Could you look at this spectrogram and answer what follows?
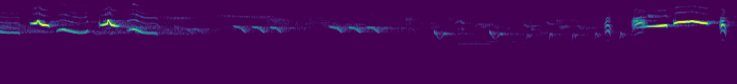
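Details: Master mimic Icterine warbler at Fysingen reserve near Stockholm: looping whistled slurs, soft descending trills, a low buzzy note and rising twitters ending in a bright, ringing whistle.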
